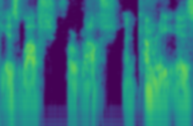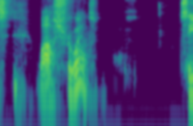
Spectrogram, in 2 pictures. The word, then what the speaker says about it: Cymru: Chem. – No, there's more syllables than that. It's Cymru.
